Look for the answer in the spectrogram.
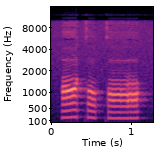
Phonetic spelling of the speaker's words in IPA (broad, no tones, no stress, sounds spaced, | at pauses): ɑ k ɔ k ɒ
